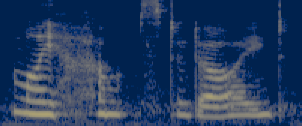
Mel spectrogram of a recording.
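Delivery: high, slow whispered confession; sad whisper. Acted. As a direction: breathe out the sad news in a whisper. Sad confession after deep breath.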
